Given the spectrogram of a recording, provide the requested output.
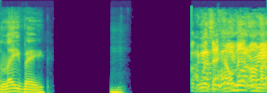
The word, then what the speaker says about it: LaVey: Trying to say his name wrong on purpose. Anton LaVey, like, bitch, you know it's LaVey, bitch.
